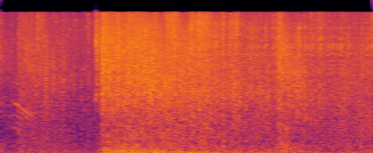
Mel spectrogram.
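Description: A loud explosion booms and rumbles nearby.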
